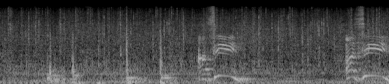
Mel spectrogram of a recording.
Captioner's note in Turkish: Cama vurma sesi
